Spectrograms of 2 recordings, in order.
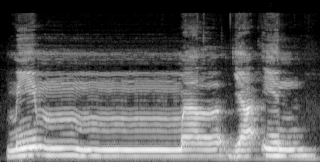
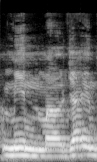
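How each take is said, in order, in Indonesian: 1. Bunyi n menyatu dengan m yang mengikutinya. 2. Bunyi n terdengar jelas sebelum m. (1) "mim masuk ke mim" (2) "Nggak min maljain"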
